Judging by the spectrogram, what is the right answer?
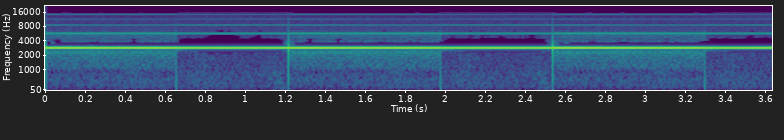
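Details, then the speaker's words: Chinese-version Fluke 101 multimeter after reassembly with test leads re-centered: clean high beep dropping out and returning as probes touch, clearer tone with no buzz; buzzer inadvertently fixed and working normally. "that is definitely sounding less Buzzy than it was before it's a clearer tone"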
